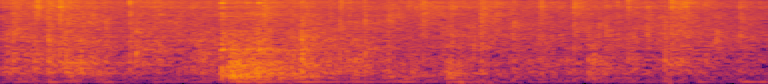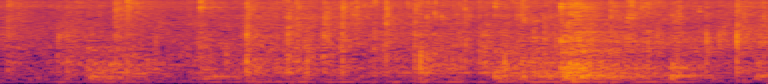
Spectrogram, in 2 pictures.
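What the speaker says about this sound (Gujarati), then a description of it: "આપણું તેલ ગરમ થઈ ગયું છે તો આપણે મરચાં તળી લઈશું" Green chillies frying in hot oil in a home kitchen give a steady, close crackling sizzle with dense spitting pops and occasional utensil clinks, continuous throughout with no talking.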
